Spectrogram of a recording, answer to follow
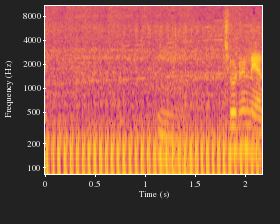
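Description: A small engine running steadily with a fast, even pulse.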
